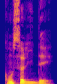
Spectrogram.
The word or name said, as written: consolider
